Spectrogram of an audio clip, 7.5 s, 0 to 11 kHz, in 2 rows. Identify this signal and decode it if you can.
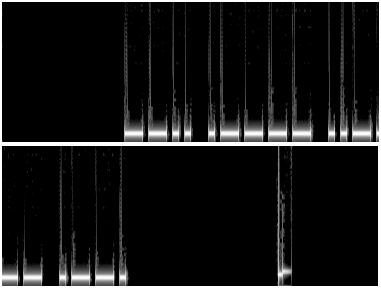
Morse code, heard as a keyed tone, about 20 wpm, 700 Hz. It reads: Z12P
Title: Four Letter-Number Combinations - 20wpm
